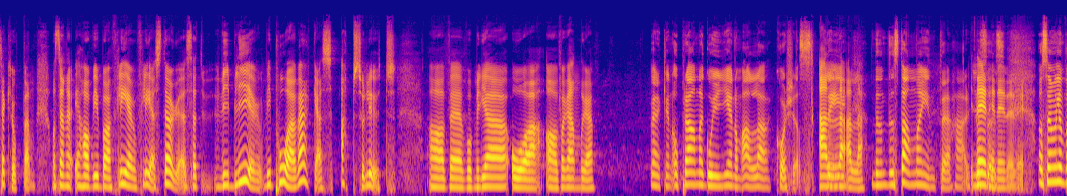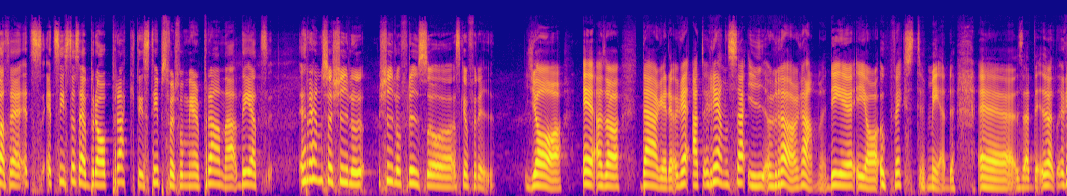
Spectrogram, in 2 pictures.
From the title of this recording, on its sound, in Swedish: livepodd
